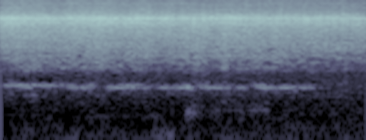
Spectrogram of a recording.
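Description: Spices with salt and turmeric frying and being stirred in a pan, a steady close sizzle with a thin tonal whine running through it and no talking.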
